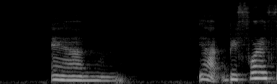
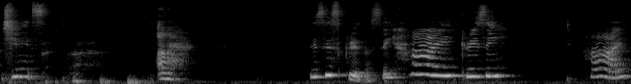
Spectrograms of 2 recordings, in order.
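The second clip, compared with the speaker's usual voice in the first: much higher sing-song voice for a pet; 8 semitones higher than usual. Real, not acted. Introducing her pet Christmas, high baby talk.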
